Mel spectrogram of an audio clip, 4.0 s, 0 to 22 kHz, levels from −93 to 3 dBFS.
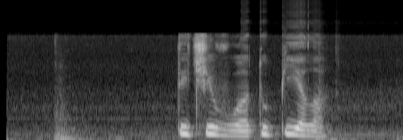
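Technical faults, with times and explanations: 2.41 to 4.04 s, crude rate conversion: samples repeated without filtering, consistent with 44.1 to 48 kHz, adding inharmonic fizz around 30 dB below the speech.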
